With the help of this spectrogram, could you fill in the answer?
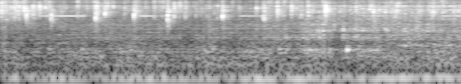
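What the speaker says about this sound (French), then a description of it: "la machine va se nettoyer" A Kangen water machine runs its automatic self-cleaning cycle, with water flowing and splashing steadily into a sink at moderate volume.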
